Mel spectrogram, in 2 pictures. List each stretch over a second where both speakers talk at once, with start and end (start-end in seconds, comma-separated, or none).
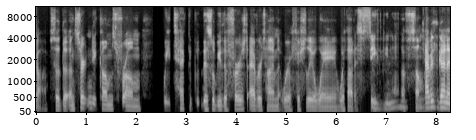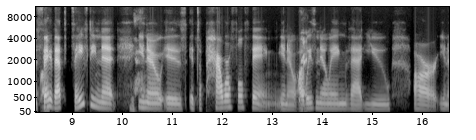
6.7-8.6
